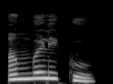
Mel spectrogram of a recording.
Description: ♪ ambaḷaku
